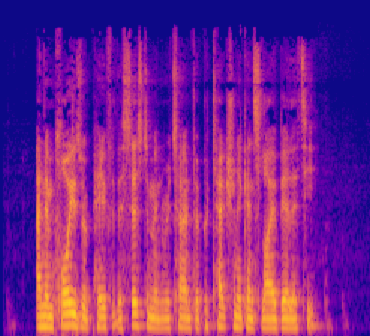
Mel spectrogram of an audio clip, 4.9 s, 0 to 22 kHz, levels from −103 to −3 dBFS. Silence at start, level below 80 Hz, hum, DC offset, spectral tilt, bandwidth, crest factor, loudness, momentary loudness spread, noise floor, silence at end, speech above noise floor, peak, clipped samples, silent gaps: 0.5 s; -58 dBFS; none; under 0.1%; -5.5 dB/octave; 15.5 kHz; 20 dB; -21 LUFS; 12 LU; -68 dBFS; 0.7 s; 47 dB; -2 dBFS; under 0.1%; none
